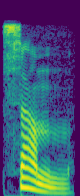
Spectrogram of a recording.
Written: some

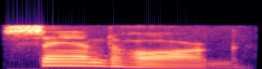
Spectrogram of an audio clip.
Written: sandhog

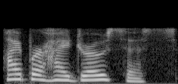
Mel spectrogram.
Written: hyperhidrosis

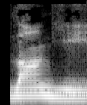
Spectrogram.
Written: longyi

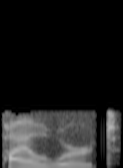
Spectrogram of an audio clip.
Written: pilewort

